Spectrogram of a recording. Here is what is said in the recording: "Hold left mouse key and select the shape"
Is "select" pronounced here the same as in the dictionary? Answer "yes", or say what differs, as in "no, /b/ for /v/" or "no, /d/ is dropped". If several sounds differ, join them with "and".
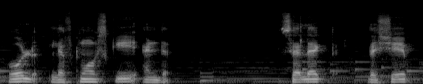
yes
